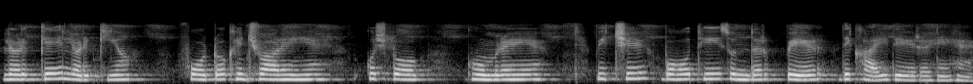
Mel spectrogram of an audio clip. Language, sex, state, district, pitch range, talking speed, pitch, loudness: Hindi, female, Himachal Pradesh, Shimla, 225-240 Hz, 125 wpm, 230 Hz, -15 LUFS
